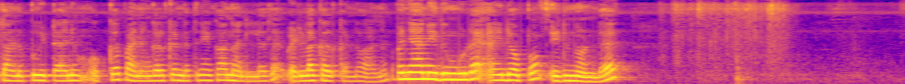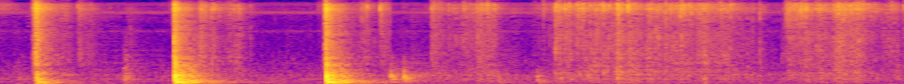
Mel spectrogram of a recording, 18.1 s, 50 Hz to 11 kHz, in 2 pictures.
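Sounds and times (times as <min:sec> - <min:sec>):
steady rustling: 0:06.6 - 0:10.1, 0:12.3 - 0:18.0
sugar lumps knocking on plastic: 0:09.4 - 0:10.0, 0:10.8 - 0:11.6, 0:12.2 - 0:14.6.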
